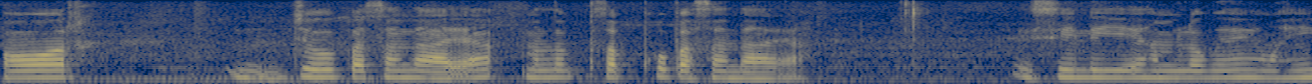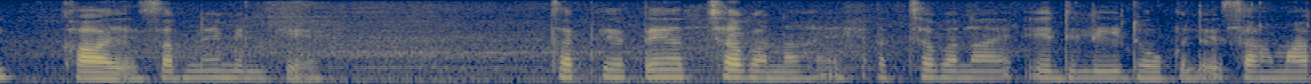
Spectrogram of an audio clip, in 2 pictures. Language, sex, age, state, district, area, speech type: Hindi, female, 30-45, Madhya Pradesh, Seoni, urban, spontaneous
